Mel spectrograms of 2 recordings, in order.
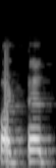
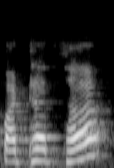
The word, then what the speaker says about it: पठति: पठा पठव पटा पसी पटत ट नहीं बोलना है बस हा ठ बोलना है पथ पथ पटत पठत पटती नहीं पठति पठ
